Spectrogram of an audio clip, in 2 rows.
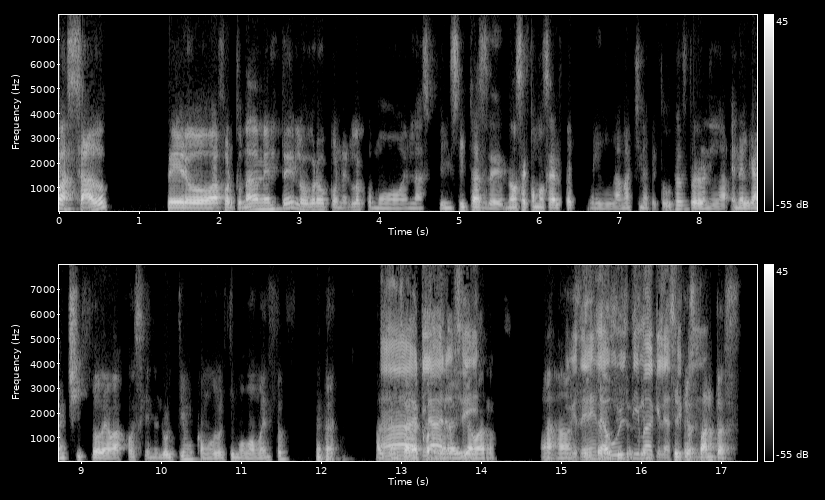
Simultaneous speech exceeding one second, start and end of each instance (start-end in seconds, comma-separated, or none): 12.7-14.0, 15.0-16.9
